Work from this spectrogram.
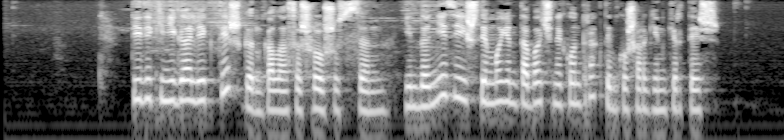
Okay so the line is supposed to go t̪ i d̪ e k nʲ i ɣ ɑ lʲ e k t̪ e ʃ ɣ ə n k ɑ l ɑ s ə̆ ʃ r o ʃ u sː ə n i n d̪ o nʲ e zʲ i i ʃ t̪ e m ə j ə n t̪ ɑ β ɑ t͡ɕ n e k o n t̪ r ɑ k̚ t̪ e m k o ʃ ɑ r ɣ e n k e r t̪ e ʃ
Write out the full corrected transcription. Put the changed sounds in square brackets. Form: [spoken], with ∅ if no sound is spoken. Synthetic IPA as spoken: t̪ i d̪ e k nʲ i ɣ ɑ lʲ e k t̪ e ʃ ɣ ə n k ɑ l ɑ s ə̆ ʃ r o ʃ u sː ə n i n d̪ o nʲ e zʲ i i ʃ t̪ e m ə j ə n t̪ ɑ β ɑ t͡ɕ n e k o n t̪ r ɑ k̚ t̪ e m k o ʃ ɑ r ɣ e n k e r t̪ e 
